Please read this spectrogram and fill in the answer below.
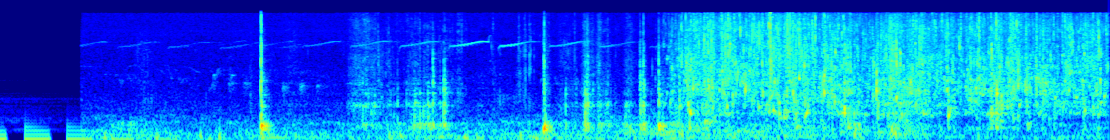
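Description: Water poured over a person's head, splashing steadily from about five seconds in. Before it, a pulsing music beat stops in the first half second, leaving quiet with two sharp knocks and faint repeated high chirps.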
